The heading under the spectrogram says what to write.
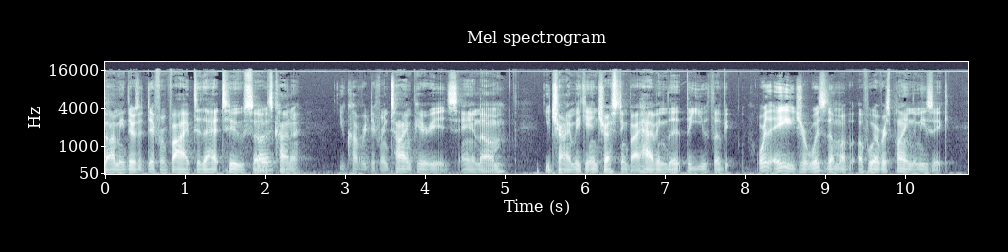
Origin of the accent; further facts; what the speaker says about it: Ewing Township, New Jersey, United States; I started playing piano when I was like 6 years old, and I'm from Ewing Township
